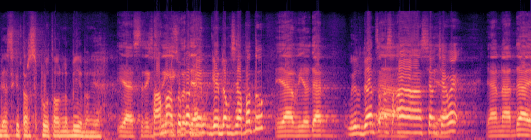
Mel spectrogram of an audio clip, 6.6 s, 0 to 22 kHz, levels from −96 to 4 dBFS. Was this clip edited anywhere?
yes; 1 cut; at 1.3 s

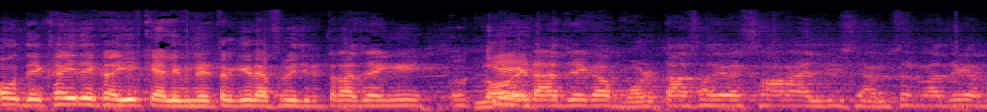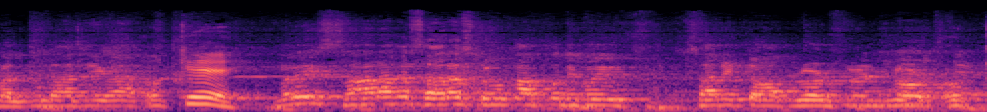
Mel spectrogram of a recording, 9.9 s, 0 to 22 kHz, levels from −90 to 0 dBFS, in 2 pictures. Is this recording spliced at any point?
no; 0 cuts

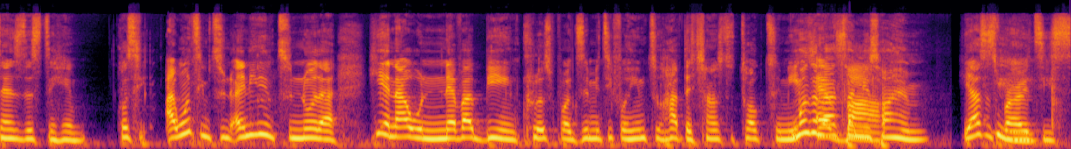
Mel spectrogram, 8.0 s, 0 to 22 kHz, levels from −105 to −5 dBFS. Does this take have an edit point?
yes; 1 cut; at 7.1 s

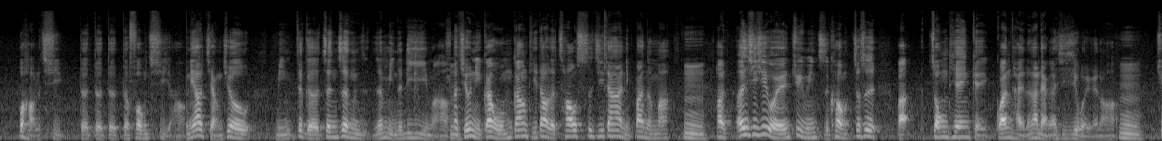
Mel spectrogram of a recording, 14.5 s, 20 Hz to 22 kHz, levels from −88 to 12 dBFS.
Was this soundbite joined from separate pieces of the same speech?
yes; 2 cuts; at 2.4 s, 5.6 s

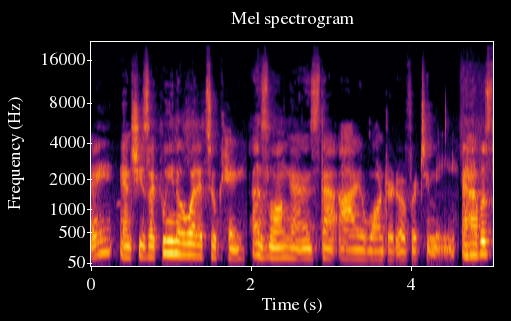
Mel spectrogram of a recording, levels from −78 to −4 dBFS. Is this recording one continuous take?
no; 1 cut; at 1.9 s

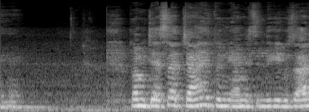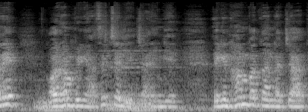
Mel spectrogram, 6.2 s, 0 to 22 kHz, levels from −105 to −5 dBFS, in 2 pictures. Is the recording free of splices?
no; 1 cut; at 1.1 s

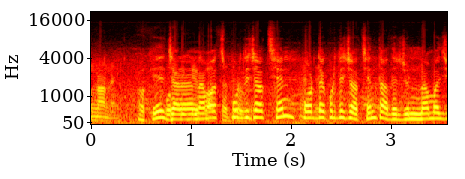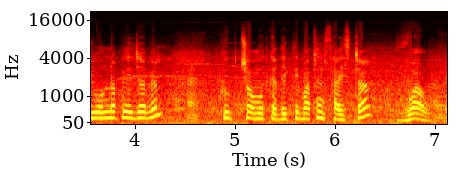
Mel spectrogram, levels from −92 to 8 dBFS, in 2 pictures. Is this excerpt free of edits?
yes; 0 cuts

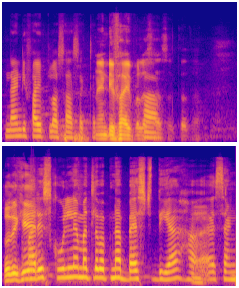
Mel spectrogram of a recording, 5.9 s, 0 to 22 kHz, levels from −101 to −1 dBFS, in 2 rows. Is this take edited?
yes; 1 cut; at 3.3 s

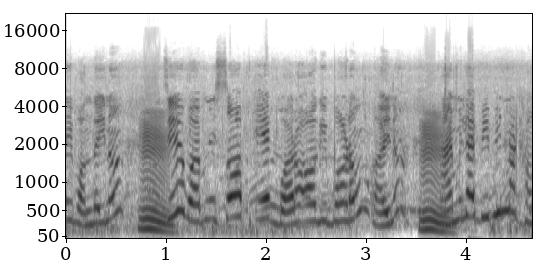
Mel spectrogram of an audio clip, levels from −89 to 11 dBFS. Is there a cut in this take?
no; 0 cuts

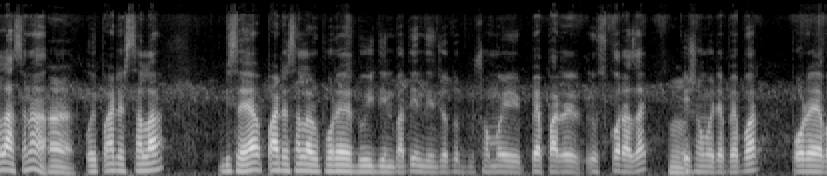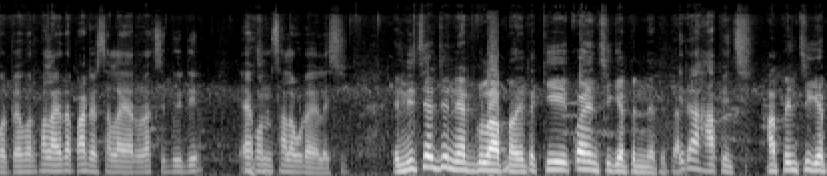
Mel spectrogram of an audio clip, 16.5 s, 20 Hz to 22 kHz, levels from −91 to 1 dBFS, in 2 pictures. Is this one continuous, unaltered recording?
yes; 0 cuts

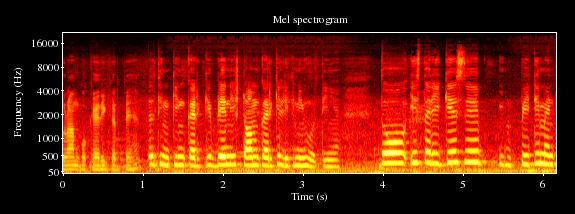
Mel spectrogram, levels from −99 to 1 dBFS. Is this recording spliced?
yes; 1 cut; at 1.1 s

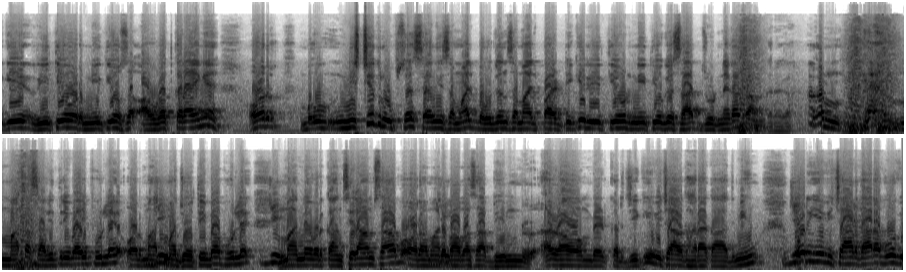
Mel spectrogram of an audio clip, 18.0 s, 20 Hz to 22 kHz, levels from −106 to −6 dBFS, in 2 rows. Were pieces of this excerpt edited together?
yes; 1 cut; at 8.2 s

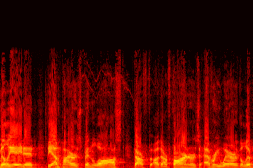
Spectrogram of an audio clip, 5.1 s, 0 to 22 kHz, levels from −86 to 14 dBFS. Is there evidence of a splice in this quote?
no; 0 cuts

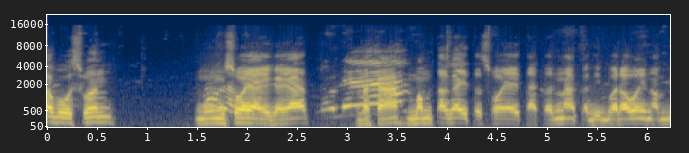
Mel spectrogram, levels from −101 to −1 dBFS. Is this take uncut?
yes; 0 cuts

